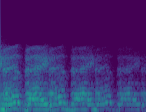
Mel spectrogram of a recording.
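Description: Electronic dance track's synth part fading out: a held chord pulsing about three times a second, getting steadily quieter.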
